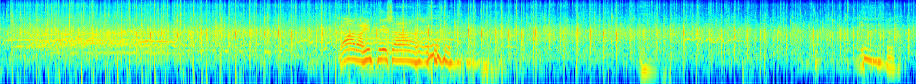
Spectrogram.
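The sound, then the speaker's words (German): Sustained, loud applause from a large audience at the end of an event, a dense steady clatter of many hands, with a few voices and cheers rising briefly above it. “Wir machen jetzt den Schlussapplaus so laut, dass er hört, egal wo er ist.”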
